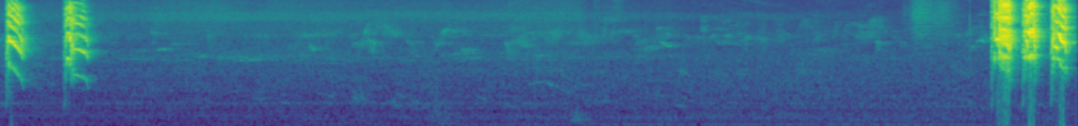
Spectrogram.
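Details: Parrot giving a pair of harsh screeches, then a long near-silent stretch with faint background murmur, before a closing burst of three loud, rasping squawks.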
